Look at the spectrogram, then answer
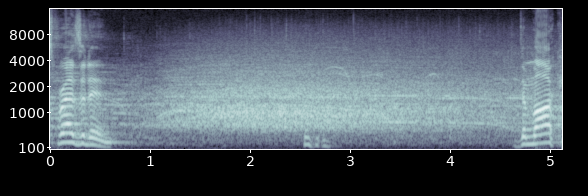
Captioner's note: cheering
